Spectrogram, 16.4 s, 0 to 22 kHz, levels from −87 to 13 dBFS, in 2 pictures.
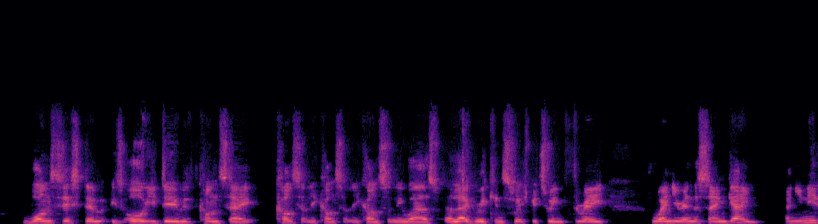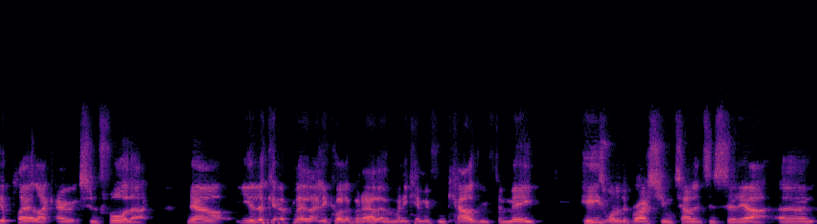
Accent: British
